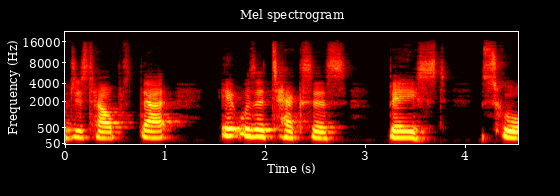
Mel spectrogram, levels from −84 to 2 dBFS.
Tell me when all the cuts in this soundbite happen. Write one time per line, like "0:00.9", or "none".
none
